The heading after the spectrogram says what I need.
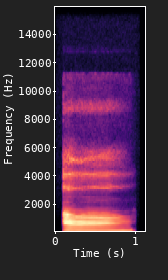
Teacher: It's an open A sound, like the A in father.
